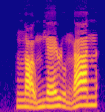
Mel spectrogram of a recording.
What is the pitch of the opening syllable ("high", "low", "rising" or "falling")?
low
